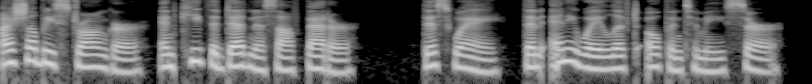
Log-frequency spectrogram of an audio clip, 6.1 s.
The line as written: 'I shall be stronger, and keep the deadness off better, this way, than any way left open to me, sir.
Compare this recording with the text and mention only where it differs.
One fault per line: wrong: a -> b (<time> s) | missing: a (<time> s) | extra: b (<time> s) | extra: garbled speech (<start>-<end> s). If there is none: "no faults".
wrong: left -> lift (4.6 s)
